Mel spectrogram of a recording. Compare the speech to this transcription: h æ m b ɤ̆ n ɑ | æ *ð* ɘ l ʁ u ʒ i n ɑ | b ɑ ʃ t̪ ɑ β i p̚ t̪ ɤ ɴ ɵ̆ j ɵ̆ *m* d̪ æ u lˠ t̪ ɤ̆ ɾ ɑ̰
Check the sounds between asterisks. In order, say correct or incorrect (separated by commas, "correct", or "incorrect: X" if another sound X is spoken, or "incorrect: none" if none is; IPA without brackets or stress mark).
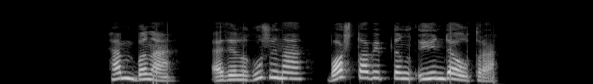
correct, incorrect: n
